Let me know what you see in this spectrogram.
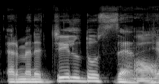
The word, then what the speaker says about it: Ermenegildo Zegna: det är ju Ermenegildo Zegna.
